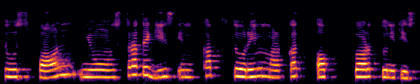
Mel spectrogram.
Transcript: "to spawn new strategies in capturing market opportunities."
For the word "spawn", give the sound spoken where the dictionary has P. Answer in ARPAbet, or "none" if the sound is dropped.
P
